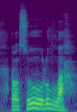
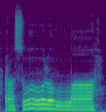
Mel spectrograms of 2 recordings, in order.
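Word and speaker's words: رسول الله: ya ada huruf lam dan kemudian lam ini dia berharakat dhomah sehingga jadi Bacanya adalah tafkhim atau the tebal itu cara yang salah ketika baca adalah rosullullah Rosulullah Nike yang salah harusnya gimana Rosulullah Rosulullah Nah inilah contoh-contoh dari lam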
